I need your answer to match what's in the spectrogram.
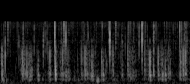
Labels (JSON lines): {"label": "biophony, sea urchins (Echinidae)", "recorder": "SoundTrap 600 or HydroMoth"}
